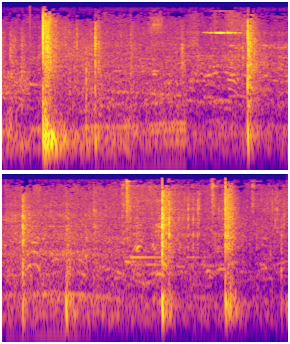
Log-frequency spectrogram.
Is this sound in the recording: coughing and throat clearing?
no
